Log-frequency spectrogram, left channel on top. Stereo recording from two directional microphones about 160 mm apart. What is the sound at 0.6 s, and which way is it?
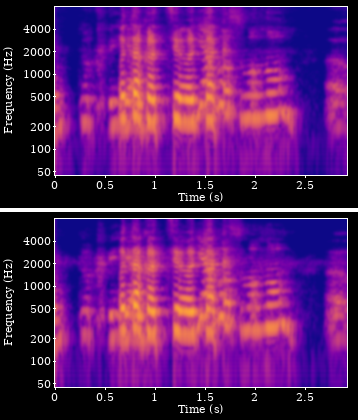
A woman's voice, 30° left (ahead or behind).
